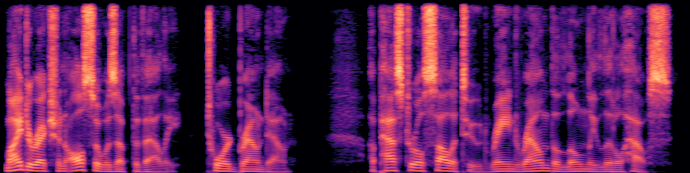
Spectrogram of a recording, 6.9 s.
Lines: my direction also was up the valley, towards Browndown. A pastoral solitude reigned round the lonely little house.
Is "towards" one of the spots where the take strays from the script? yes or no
yes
